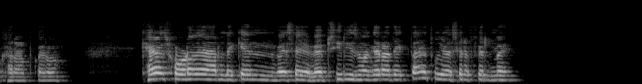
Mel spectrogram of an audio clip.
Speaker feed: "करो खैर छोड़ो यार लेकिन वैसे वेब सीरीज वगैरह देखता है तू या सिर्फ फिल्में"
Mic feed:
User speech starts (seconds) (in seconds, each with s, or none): none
